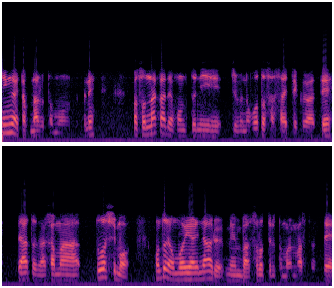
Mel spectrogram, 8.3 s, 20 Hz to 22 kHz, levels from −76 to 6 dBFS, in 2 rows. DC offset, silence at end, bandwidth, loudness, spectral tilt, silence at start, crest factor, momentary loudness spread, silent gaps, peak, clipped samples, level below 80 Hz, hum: under 0.1%; 0 s; 10 kHz; -25 LUFS; -4.5 dB/octave; 0 s; 16 dB; 10 LU; none; -10 dBFS; under 0.1%; -58 dBFS; none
